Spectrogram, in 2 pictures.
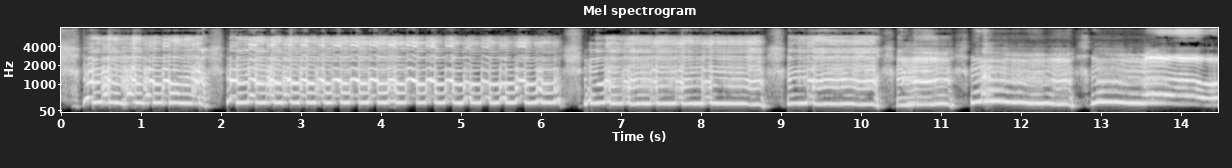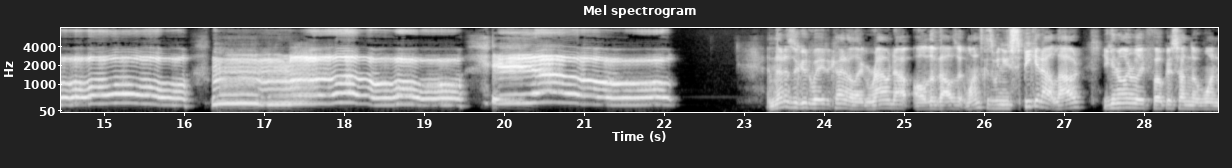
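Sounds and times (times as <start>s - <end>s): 
speech: 0.1s - 7.8s, 23.4s - 28.9s
person humming in the throat: 0.2s - 22.2s.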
